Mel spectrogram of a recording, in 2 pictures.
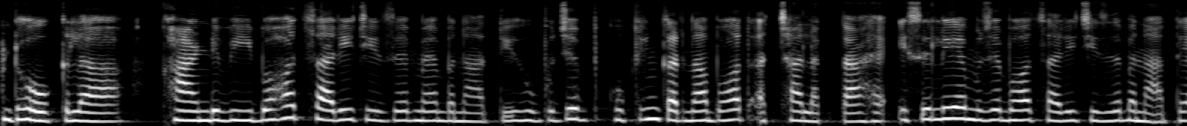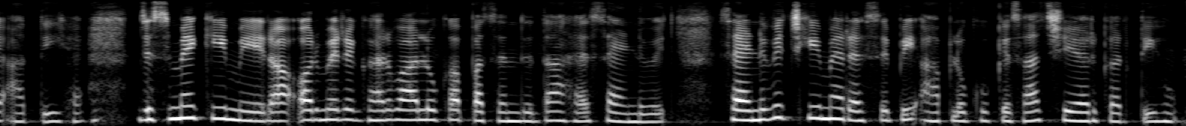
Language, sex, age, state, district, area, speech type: Hindi, female, 30-45, Madhya Pradesh, Jabalpur, urban, spontaneous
